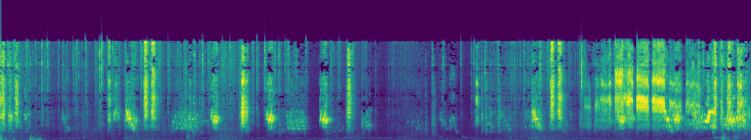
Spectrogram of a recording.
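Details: Caged pet budgerigars give a run of rapid, scratchy chirps and clicks, sparse at first, then building into a denser, louder warbling chatter toward the end over a low background hum.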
